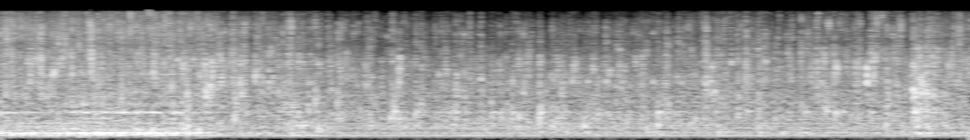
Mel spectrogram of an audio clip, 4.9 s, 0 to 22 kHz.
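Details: 12-volt water pump on an overland Jeep (switched from under-dash panel alongside twin ARB compressor): steady rush of running water over a light pump whir, even and uninterrupted; normal water pump operation.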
